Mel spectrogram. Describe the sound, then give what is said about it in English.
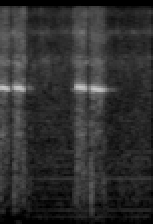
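A person whistles to imitate telephone dialing tones meant to trigger network switches: four short, high, pure notes in two quick pairs separated by a brief pause, then silence. “like blind phone freak Joe and Gracia, you could whistle calls through the network”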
